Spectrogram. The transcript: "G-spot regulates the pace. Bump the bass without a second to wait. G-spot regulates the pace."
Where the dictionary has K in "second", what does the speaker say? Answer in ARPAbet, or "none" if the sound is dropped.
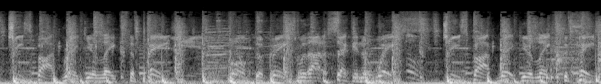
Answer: K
